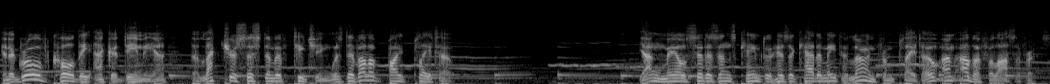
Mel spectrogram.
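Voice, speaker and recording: Over music, a man reads scripted documentary narration in a measured, instructional style reminiscent of a 1970s educational film soundtrack. His voice is mid-range with big pitch swings.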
